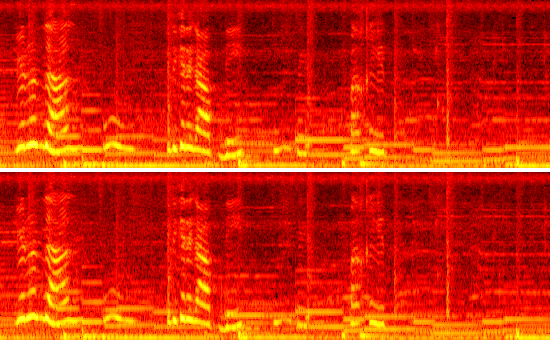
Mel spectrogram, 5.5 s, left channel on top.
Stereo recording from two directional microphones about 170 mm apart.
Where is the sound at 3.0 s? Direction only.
Centre (ahead or behind).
